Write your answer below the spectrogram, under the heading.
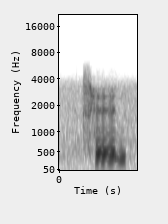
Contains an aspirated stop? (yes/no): yes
